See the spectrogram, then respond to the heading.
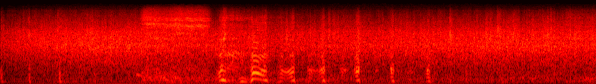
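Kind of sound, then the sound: nature, rain falling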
